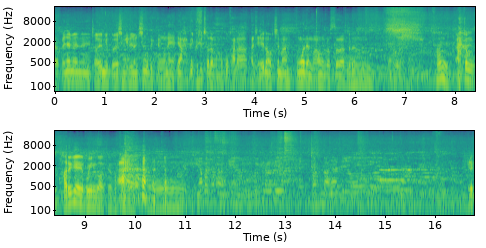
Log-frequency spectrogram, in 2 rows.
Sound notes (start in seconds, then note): 9.6 chuckles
